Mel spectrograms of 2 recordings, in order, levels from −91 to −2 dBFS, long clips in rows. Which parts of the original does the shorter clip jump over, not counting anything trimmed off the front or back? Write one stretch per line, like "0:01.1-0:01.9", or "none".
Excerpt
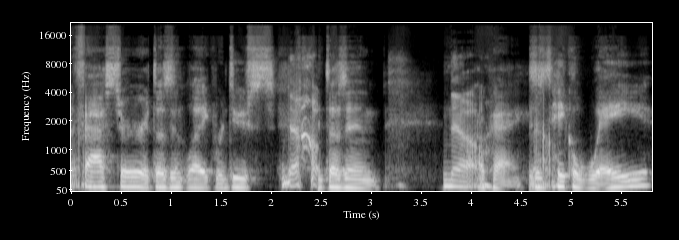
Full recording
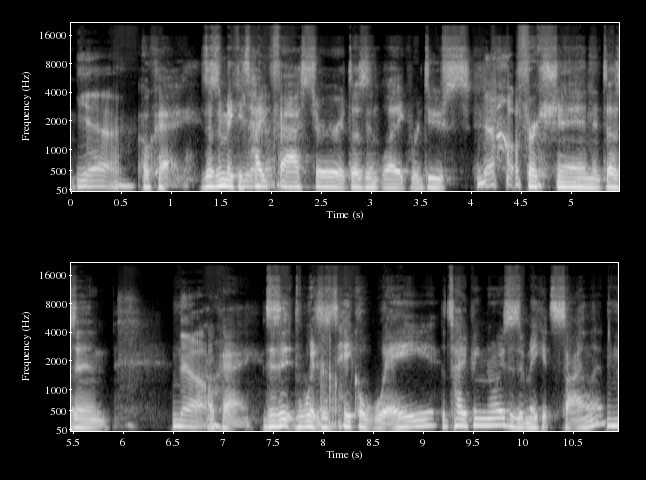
0:04.4-0:05.2
0:07.4-0:07.9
